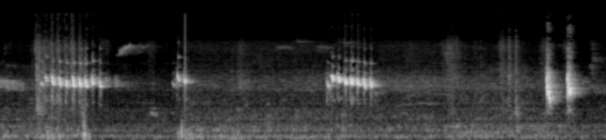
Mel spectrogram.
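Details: Sooty-headed bulbul lure song to make rival males angry: two chattering bursts of rapid bubbly notes with a brief note between, ending in two sharp separate notes, faint low rumbles behind.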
